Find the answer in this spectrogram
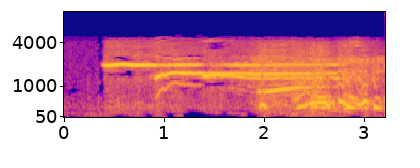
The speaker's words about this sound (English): These little carved figures can whistle. I know that. Come on, we've got to go. Wait, you can't go yet. You haven't heard my little figures whistle. Listen.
